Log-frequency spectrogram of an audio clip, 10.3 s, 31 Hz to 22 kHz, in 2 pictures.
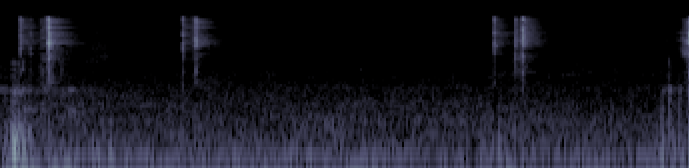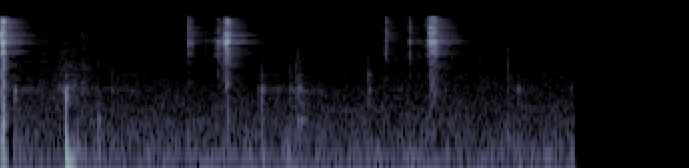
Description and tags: Epée qu'on dégaine
Sound of unseathing a sword made sliding a fork and a knife, made in class by students and recorded with a Zoom2 device.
